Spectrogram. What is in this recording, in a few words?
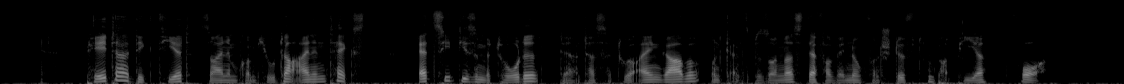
Razer Kraken X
